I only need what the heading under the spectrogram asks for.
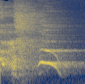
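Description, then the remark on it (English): A single sneeze: a sharp, breathy burst that ends in a short, tapering vocal tail, with no talking. “Oh gosh, I'm gonna sneeze.”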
